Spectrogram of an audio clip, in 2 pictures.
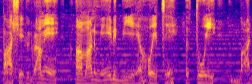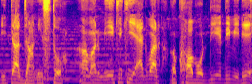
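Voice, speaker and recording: A man voicing a frail, ailing old village man in a cartoon, halting, weary and grateful. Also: medium pitch, little pitch movement, creaky. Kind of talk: Bengali cartoon dialogue acting. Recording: loud music under voice.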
